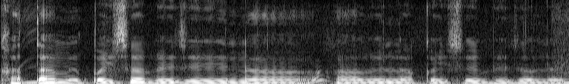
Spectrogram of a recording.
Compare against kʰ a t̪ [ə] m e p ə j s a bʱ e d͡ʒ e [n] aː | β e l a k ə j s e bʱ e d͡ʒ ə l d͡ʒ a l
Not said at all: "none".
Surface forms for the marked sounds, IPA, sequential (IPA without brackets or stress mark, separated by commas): a, n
